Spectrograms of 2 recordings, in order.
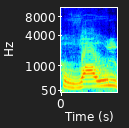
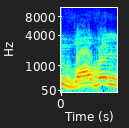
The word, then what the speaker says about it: vowel: मैं हमेशा से बोलता हूं कि इसका प्रोनाउंसिएशन आप वाउल बोला करें, ठीक है ना। इसको कोशिश करिए कि वॉवेल ना बोले, ठीक है। वॉवेल प्रोनाउंसिएशन ना रखें, इसको वाउल बोले, वाउल, ठीक है, ठीक है, वाउल, राइट। चलिए, तो अगर मैं बोलूं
